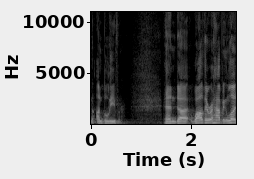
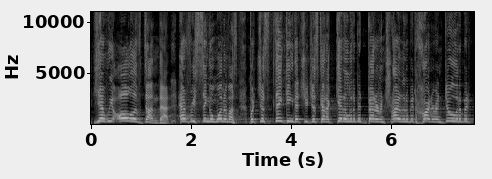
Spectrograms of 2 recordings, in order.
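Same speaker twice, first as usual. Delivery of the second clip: higher, louder preaching, pressing the point home; full-force preaching; 11 semitones higher, 4 dB louder than usual. Acted. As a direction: preach it hard to the congregation.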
